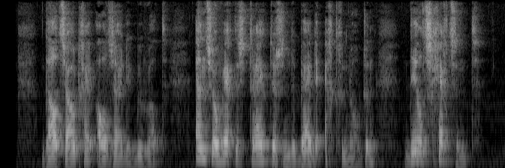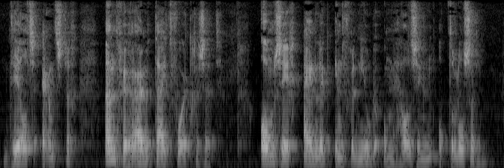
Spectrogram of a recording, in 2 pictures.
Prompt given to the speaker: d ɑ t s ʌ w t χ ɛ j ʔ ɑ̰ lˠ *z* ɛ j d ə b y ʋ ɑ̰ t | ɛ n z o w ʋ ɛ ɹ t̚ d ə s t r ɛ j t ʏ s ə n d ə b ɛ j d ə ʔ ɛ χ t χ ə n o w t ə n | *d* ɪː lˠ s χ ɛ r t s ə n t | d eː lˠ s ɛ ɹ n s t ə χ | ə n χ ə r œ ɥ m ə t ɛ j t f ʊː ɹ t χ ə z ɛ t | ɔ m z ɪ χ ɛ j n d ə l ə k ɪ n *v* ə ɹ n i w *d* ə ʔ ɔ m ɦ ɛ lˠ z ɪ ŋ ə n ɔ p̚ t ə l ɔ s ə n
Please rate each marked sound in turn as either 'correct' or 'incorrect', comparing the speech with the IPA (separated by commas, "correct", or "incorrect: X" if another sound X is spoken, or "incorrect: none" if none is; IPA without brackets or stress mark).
correct, correct, correct, correct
